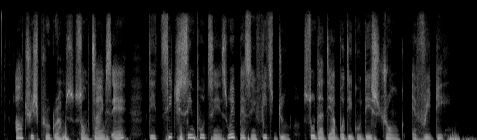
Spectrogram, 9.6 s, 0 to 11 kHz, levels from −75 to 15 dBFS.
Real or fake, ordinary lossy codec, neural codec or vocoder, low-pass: real; AAC, 64 kbps; none; 9.9 kHz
